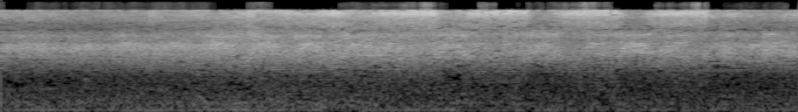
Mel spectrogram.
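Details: Hot-summer cicadas fill the air with an unbroken, very high, sizzling buzz. It grows slightly louder in the middle before easing back.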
